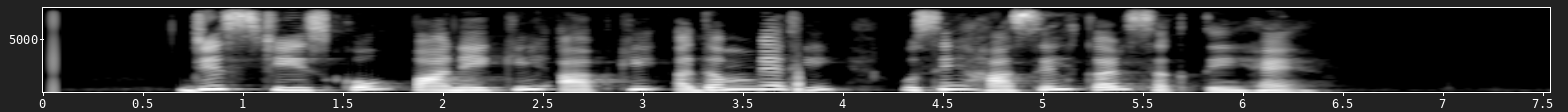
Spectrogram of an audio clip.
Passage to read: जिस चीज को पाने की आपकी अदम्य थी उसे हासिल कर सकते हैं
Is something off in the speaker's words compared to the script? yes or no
no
